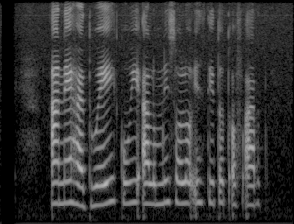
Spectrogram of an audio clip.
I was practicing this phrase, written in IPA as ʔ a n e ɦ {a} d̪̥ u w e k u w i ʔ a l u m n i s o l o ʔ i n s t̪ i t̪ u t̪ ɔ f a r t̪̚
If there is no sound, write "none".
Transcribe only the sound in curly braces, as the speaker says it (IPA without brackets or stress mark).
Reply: a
